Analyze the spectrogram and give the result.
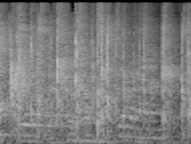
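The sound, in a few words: audience clapping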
